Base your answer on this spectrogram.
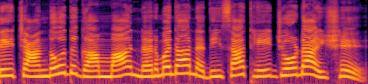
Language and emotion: Gujarati, neutral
